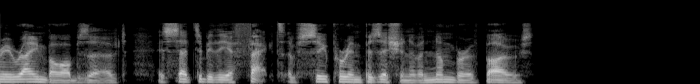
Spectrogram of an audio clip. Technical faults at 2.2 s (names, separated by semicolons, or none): AAC compression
